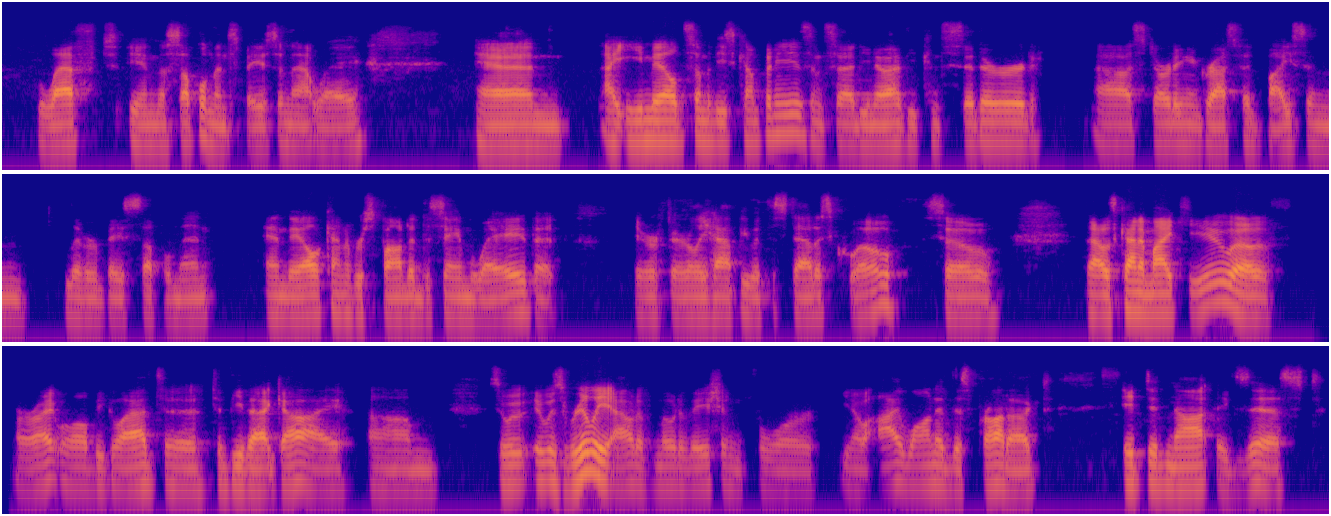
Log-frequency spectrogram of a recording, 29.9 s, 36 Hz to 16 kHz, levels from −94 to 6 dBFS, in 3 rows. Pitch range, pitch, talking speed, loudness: 95-105 Hz, 95 Hz, 175 wpm, -31 LUFS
